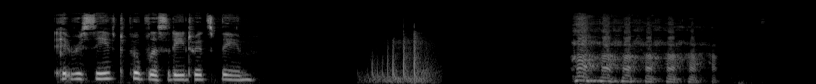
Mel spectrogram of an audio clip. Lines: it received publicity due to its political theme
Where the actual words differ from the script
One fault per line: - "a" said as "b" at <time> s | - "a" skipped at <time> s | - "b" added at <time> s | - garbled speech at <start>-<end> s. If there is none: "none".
- "due" skipped at 1.9 s
- "political" skipped at 2.1 s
